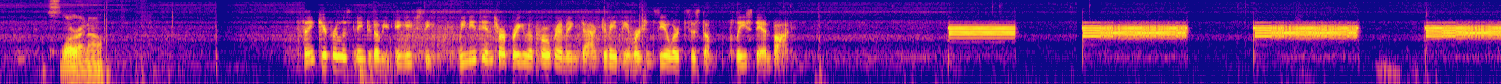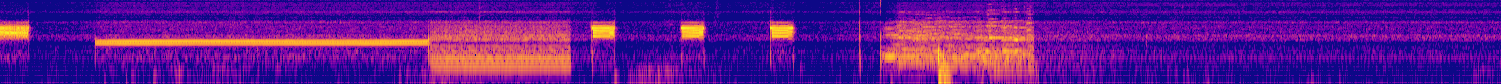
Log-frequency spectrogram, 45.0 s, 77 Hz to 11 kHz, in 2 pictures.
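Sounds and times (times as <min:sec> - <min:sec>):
low buzz: 0:24.0 - 0:31.1.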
